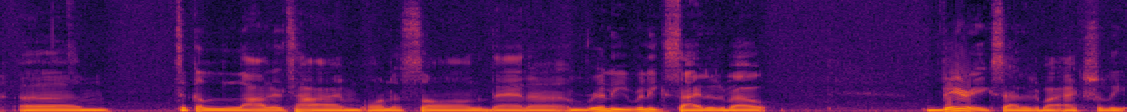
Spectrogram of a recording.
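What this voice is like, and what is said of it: Voice sounds a little sick. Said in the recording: “I sound a little sick.”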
